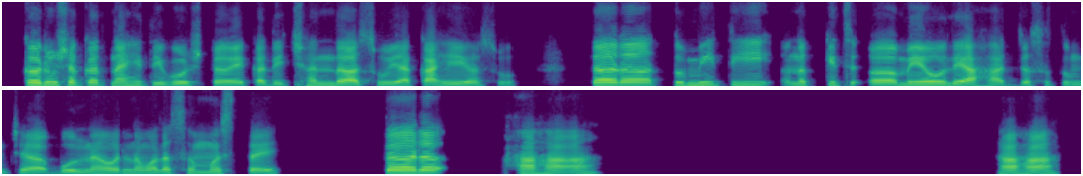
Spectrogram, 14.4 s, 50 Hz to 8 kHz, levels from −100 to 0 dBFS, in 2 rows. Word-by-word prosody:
करू 215 +3 +5
शकत 215 -2 0
नाही 190 -2 0
ती 185 - -3
गोष्ट, 160 0 -4
एखादी 155 +1 -2
छंद 170 0 -3
असो 160 -1 +3
या 165 +1 +2
काहीही 160 +2 +1
असो. 150 -2 -8 0.5
तर 230 +1 +7
अ, 235 0 +5 0.2
तुम्ही 220 +2 -2
ती 230 +1 -4 0.2
नक्कीच 170 +6 -5
अ, 165 0 +4
मिळवली 180 +2 +2
आहात, 160 -3 +2
जसं 155 +2 -8
तुमच्या 160 +2 -2
बोलण्यावरनं 165 +1 -3
मला 165 +2 0
समजतंय. 160 -1 -5 0.7
तर 245 +1 +7 0.5
हां, 180 -1 +1
हां. 160 +6 0 2.7
हां, 160 -1 +3
हां. 165 +5 +1
165 Hz, 120 wpm, -26 LUFS, 160-205 Hz, 2.7 s, तर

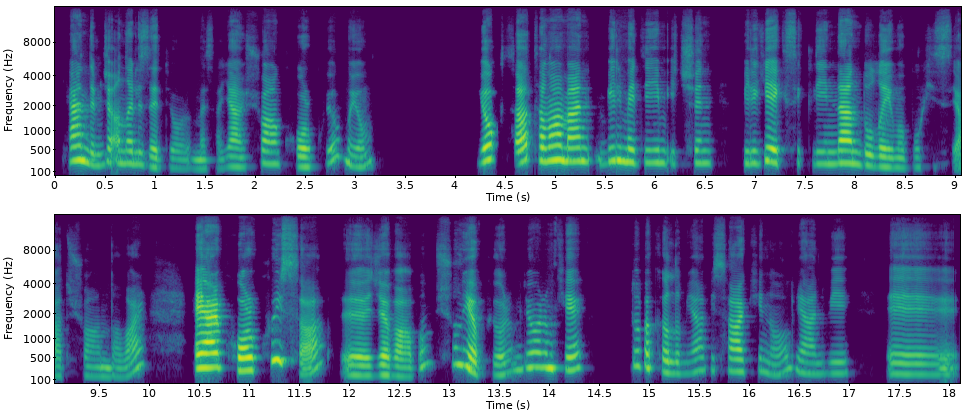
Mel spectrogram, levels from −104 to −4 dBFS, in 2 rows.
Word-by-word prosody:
kendimce 255 -5 +1
analiz 235 -5 -8
ediyorum, 160 -3 -10
mesela. 150 0 -15
Yani, 180 -1 -6
"Şu 240 +7 -10
an 230 -1 -4 0.2
korkuyor 180 - -5
muyum? 235 0 -12 1.0
Yoksa 285 -1 +1
tamamen 275 -1 +4
bilmediğim 255 -4 -3
için 240 +1 -13 0.3
bilgi 240 +3 -4
eksikliğinden 240 -2 0
dolayı 185 -4 -4
mı 165 -1 -13
bu 175 0 -21
hissiyat 175 -2 -16
şu 170 - -24
anda 150 -2 -14
var?" 235 - -9 0.5
Eğer 305 +1 +10
korkuysa, 270 - +3 0.2
eee, 170 -1 -1
cevabım 175 - -3
şunu 365 0 -7
yapıyorum, 220 0 -1
diyorum 305 0 0
ki, 280 0 -3 0.5
"Dur 330 - -8
bakalım 220 -10 -5
ya, 235 +5 -12
bir - - -20
sakin 235 -2 -5
ol. 190 +8 -15
Yani, 200 -3 -12
bir, 205 0 -14 0.4
eee, 190 - -9
235 Hz, 130 wpm, -24 LUFS, 185-270 Hz, 1.0 s, Eğer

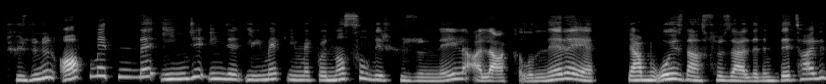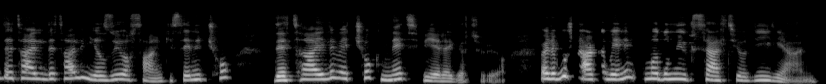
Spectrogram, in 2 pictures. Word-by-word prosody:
Hüznün 230 +11 +1
alt - - +5
metninde 355 -5 -3
ince 255 - +1
ince, 250 -5 +1
ilmek 220 +5 -2
ilmek, 200 -1 -3
böyle 195 0 +2
nasıl 255 0 -2
bir 205 -1 0
hüzün? 165 -2 -4
Ne 185 +6 -1
ile 260 +1 0
alakalı? 160 -1 -1
Nereye? 220 -4 +2 0.3
Ya, 195 -1 +5
bu 195 - +1
o - - +8
yüzden 210 -7 +2
sözel 180 -3 -1
dedim. 170 +2 -3
Detaylı, 245 +9 0
detaylı, 275 -4 -1
detaylı 275 +4 -1
yazıyor 220 -2 0
sanki. 170 -6 -8
Seni 210 +6 -2
çok 310 +7 -7 0.4
detaylı 230 +8 +3
ve 265 -2 -2
çok 300 -3 -5
net 240 +5 -1
bir 180 - -2
yere 150 -3 -1
götürüyor. - - -14 0.4
Öyle 255 -1 +5
bu 385 - +6
şarkı 235 +1 +1
benim 275 +8 +1
modumu 250 -1 +2
yükseltiyor, 195 -6 -2
değil, 190 -2 0
yani. 130 -8 -9
225 Hz, 155 wpm, -23 LUFS, 195-255 Hz, 0.4 s, o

